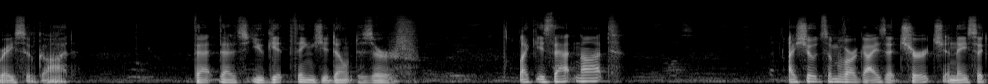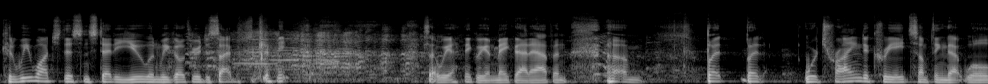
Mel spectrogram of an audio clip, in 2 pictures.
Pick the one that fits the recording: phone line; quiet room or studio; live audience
live audience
